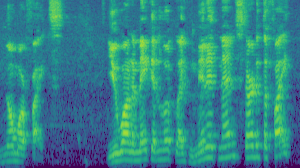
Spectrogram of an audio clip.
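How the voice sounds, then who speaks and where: A man voicing a gruff male innkeeper with a Russian accent and broken English. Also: on the high side, expressive, normal speed, a bit bright, voice pushed up, poor audio. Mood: wheedling.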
